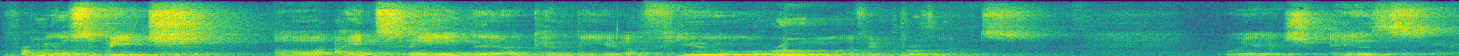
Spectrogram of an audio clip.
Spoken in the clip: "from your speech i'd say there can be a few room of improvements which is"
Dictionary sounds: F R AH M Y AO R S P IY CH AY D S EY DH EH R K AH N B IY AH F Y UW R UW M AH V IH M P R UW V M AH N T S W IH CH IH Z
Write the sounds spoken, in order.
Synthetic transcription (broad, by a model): F R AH M Y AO S P IY CH AY D S EY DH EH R K AH N B IY AH F Y UW R UW M AH V IH M P R UW V M AH N T S W IH CH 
